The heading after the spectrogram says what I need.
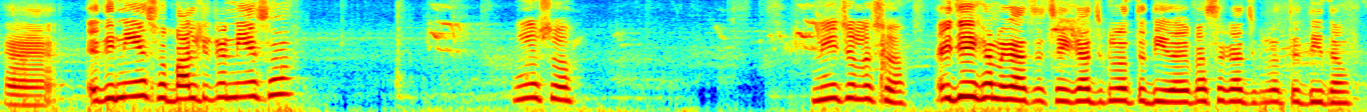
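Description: High-pitched mom vlogging on her rooftop, chatty, bossing the kid around gently, faint birds outside. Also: fast, long pauses, slight background noise. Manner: chatty, talks straight to viewers and gives her child steady instructions. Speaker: vlogger and mother. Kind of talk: casual daily-life vlog. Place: rooftop outdoors.

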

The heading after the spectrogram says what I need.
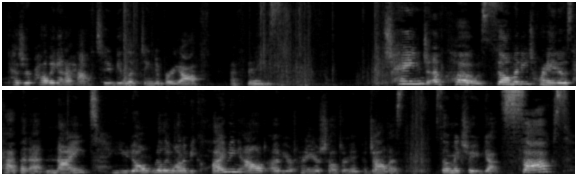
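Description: A high-voiced woman talks through a chatty, practical demonstration from inside a small underground shelter. Her voice has a hollow, cave-like echo and sits a little back from the microphone. A faint hiss lies underneath. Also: normal speed, fairly bright tone. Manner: practical, instructive, chatty with fillers. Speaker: safety presenter for a weather company. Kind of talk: casual how-to demonstration. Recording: distant mic, cave echo, faint noise.

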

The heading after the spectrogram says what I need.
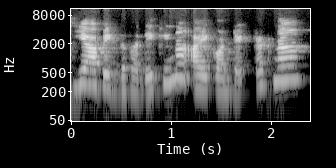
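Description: Lively woman lecturer, lo-fi recording. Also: on the high side, moderate pace. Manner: explanatory, lively, asks rhetorical questions.

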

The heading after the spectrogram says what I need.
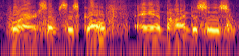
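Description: A man's voice: on the low side, flat delivery, moderate pace. A man, a private pilot, explaining things casually to viewers over a small plane's headset intercom. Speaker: private pilot and video host. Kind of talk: casual cockpit chat and radio calls. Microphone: aviation headset. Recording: headset intercom with engine noise.

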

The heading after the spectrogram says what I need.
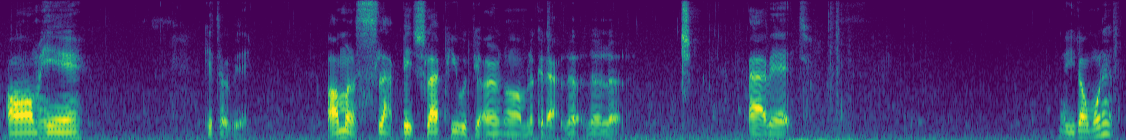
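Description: At a normal speed broken by long pauses, a British man with a mid-range voice comments casually on a horror game. He swears, uses slang, and jokingly threatens his viewers, while faint game ambience and a little hiss or hum run underneath.

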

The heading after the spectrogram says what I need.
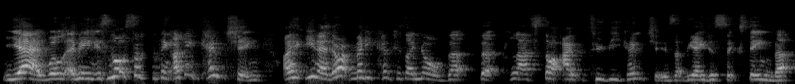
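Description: A woman's voice: fairly high pitch, expressive, fairly quick, hardly any pauses, a bit bright. A middle-aged woman from England, candidly telling her life story as an interview guest, with many fillers. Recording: roomy echo.

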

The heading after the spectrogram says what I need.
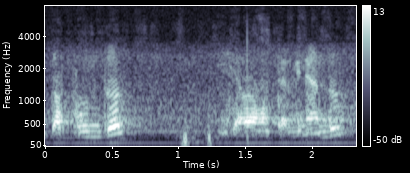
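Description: Over a long-distance radio link, a man with an Argentine Spanish accent formally reads out a message slowly for dictation. He has a fairly low voice with lively intonation and a brisk delivery, and there's background noise.

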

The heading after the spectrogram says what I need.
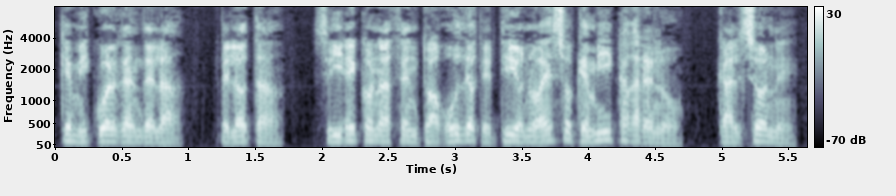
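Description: A man's voice: mid-range voice, a little fast, dry recording, lightly acted. A man voicing a loyal, nervous male hobbit servant in an audiobook parody, with garbled rustic speech. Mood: bumbling.

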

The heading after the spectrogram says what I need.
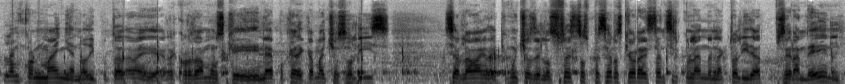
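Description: A man's voice: medium pitch, steady tone, quick pace, noisy background. A male reporter asking a legislator pointed, skeptical questions in a press interview. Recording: crowd chatter behind.

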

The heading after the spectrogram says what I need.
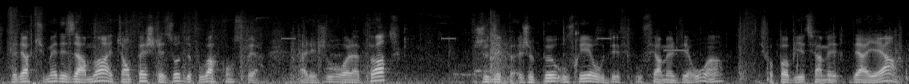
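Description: A man's voice: mid-range voice, a little hiss or hum. A man giving casual gameplay commentary as a gaming YouTuber, talking in a chatty, hesitant way full of fillers.

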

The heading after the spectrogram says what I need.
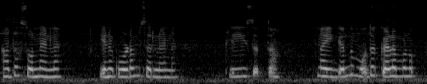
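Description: A woman's voice: extremely high pitch, flat delivery, quick pace, dark tone, slight background noise. A woman voicing a tearful young woman in a cartoon who keeps pleading to go home. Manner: pleading, crying.

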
